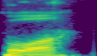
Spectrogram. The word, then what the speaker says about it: Guo: So in Chinese, my name reads as Jocelyn Guo, or actually Guo Jocelyn, because in our country, the last name goes first.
